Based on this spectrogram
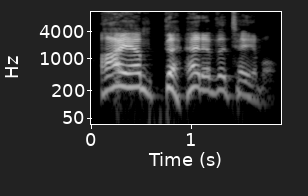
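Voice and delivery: loud, declarative promo boast; wrestler catchphrase. Acted. Host acting a wrestler's promo, emphatic boast. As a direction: proclaim it firmly to the crowd. Repeats catchphrase more measured.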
